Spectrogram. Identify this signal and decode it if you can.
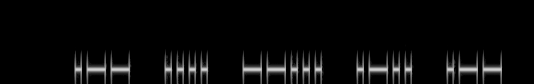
Morse code, heard as a keyed tone, about 20 wpm, spaced as for 14 wpm, 700 Hz. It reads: WH7LW
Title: 167 Lesson 27g - Number 7 - Call Signs 20wpm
